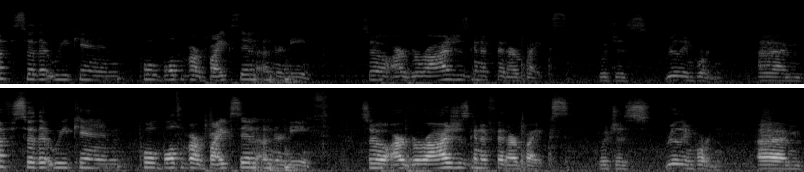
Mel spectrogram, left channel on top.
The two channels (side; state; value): left; quieter; 15.7 dB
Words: so that we can pull both of our bikes in underneath. So our garage is gonna fit our bikes, which is really important.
